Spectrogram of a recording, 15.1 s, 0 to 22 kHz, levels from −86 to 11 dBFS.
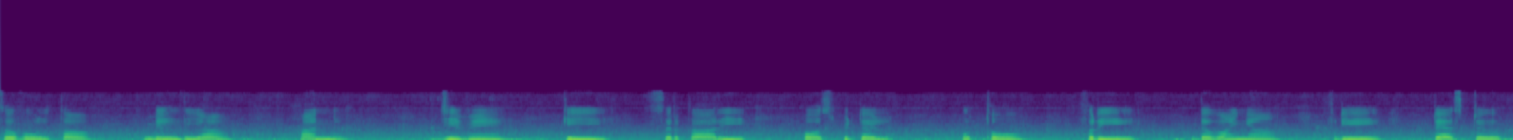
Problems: none marked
